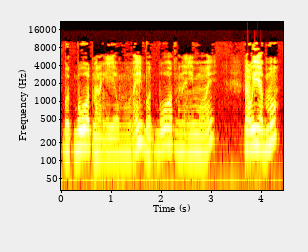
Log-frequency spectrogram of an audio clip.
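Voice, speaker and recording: A man's voice: on the high side, measured pace, close to an everyday voice. A Filipino man in a radio drama playing a teasing, mock-scolding household companion. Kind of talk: Philippine radio drama acting.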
